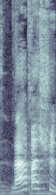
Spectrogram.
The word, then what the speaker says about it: lavash: アルメニア名物薄焼きパンラバシュです。ガイドの発音だとラって感じでした。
